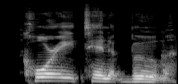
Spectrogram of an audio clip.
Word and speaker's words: Corrie ten Boom: I want to tell you a quick story about Corrie ten Boom. That's how you pronounce it.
